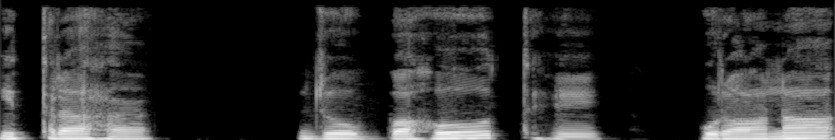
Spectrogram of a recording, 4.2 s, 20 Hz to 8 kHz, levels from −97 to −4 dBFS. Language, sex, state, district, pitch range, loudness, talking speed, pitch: Hindi, male, Uttar Pradesh, Hamirpur, 125-140 Hz, -16 LUFS, 85 wpm, 130 Hz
